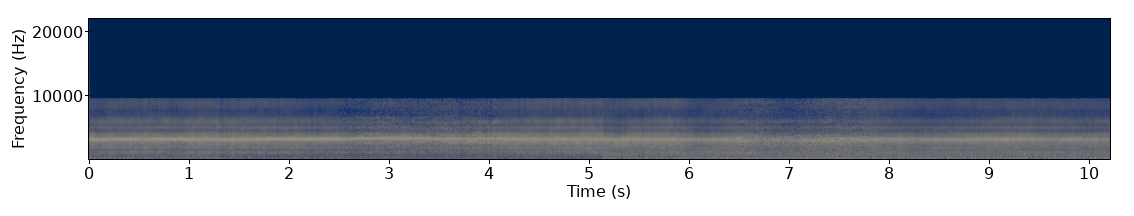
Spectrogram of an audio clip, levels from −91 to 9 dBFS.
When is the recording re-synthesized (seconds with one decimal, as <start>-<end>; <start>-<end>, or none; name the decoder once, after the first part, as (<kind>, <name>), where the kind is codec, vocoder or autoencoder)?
0.0-2.5 (vocoder, Vocos); 4.1-6.5; 7.8-10.2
